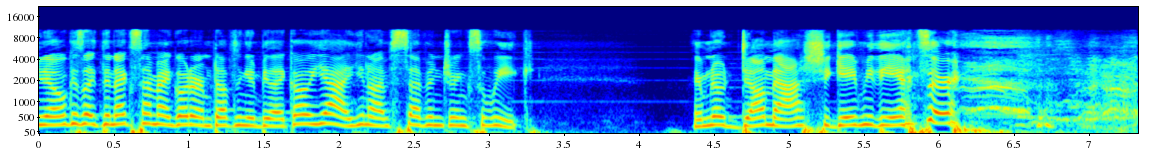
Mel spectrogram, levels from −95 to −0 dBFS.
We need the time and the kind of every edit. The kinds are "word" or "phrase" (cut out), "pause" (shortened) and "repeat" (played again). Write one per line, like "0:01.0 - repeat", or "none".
none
